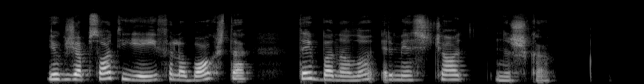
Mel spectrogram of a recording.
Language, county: Lithuanian, Kaunas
